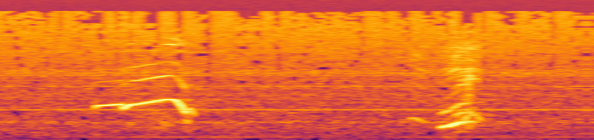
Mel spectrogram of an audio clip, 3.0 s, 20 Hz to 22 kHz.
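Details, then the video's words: Great grey owl parents talk at the snag nest at about 04:25 in the morning: an upward-gliding whistled note is followed a second later by a louder, lower, rising call, over a steady background hum. "Great Gray Owl - Parents Have a Talk"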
